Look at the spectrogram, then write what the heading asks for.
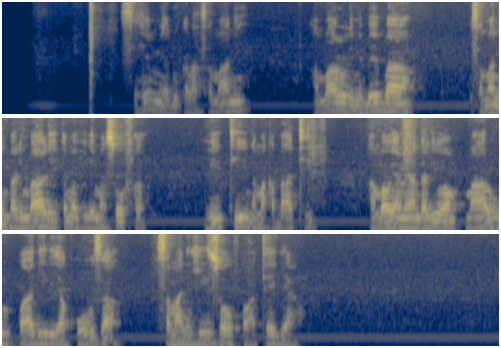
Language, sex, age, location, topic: Swahili, male, 18-24, Dar es Salaam, finance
